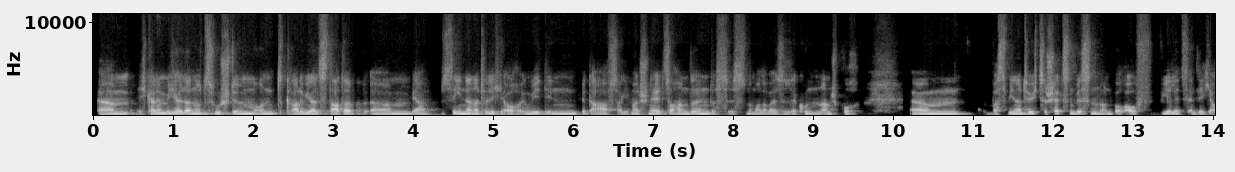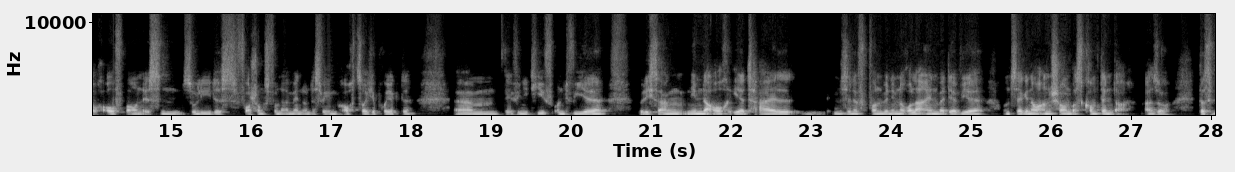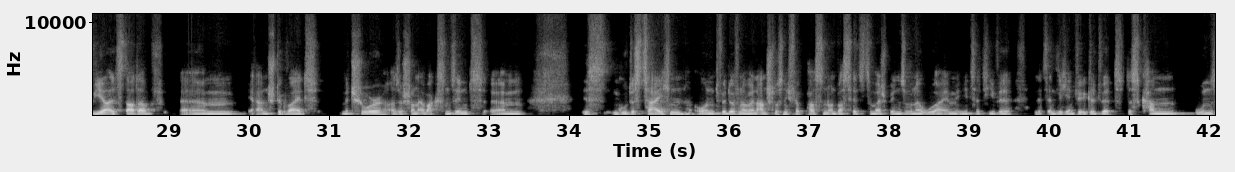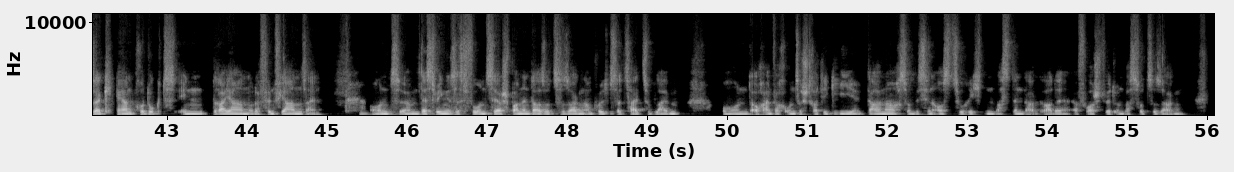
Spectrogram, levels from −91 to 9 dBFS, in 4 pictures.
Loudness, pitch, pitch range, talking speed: -20 LUFS, 95 Hz, 90-100 Hz, 185 wpm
